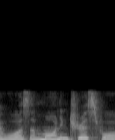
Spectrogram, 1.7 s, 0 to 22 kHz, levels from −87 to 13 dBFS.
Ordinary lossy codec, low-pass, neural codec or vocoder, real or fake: none; none; none; real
